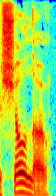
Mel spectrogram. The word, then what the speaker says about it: Xolo: the word sholo sly is often shortened to sholo by non-mexicans and Mexicans alike for ease of pronunciation the word is from naat the language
